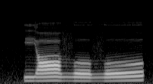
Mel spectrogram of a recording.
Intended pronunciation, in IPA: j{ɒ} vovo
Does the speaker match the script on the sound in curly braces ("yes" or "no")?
yes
